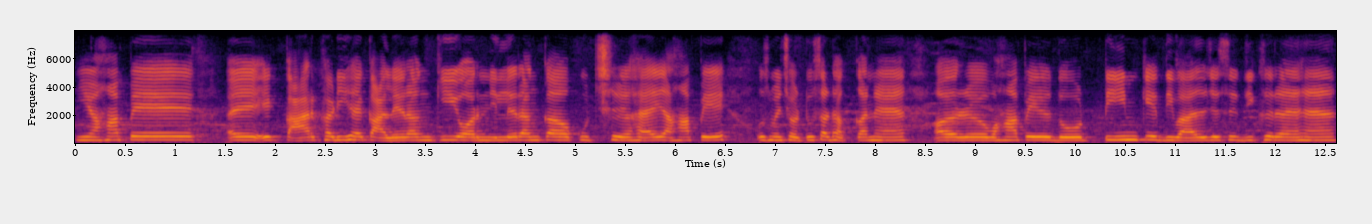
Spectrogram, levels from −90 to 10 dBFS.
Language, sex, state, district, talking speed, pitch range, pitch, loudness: Hindi, female, Chhattisgarh, Kabirdham, 160 wpm, 225-245 Hz, 235 Hz, -18 LUFS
